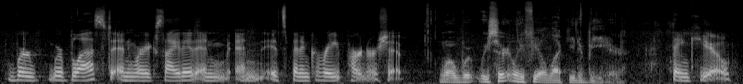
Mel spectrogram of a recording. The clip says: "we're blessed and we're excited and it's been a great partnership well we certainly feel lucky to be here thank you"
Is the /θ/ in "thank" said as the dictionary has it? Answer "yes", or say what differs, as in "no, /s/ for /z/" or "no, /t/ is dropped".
yes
